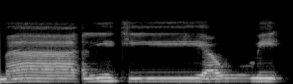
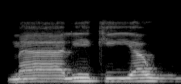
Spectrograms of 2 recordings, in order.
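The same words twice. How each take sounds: First: The short i vowels are drawn out long. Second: The short i vowels are kept brief. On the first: The speaker calls it wrong. "فيزيد في كسرة الكاف أو في كسرة الميم ... هذا خطأ" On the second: The speaker calls it right. "وإنما"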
